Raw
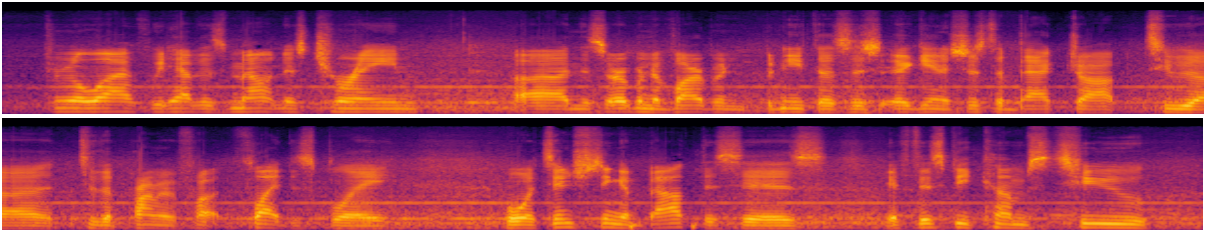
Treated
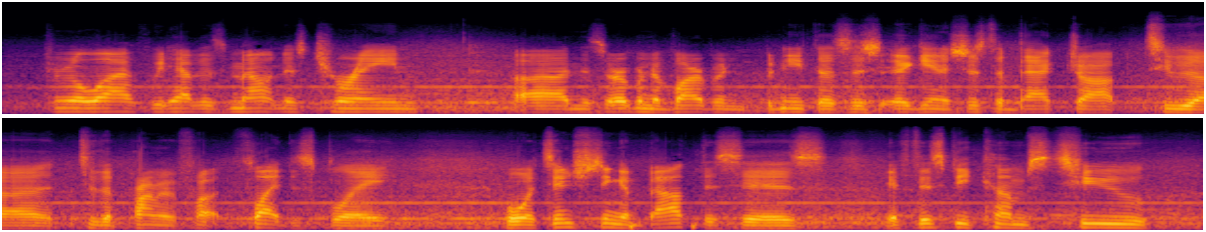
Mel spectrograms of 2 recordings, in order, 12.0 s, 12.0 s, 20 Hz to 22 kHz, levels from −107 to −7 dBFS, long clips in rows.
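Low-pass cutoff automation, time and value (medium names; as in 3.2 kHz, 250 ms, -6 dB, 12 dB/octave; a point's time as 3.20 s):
1.74 s 2.2 kHz
2.09 s 4.1 kHz
2.81 s 1.7 kHz
3.74 s 1.7 kHz
4.25 s 3.9 kHz
5.54 s 3.9 kHz
6.09 s 8.1 kHz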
